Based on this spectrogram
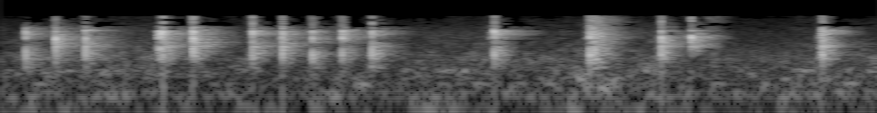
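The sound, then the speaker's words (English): A stressed tomato plant, as a tomato is being pulled from it, gives off a quick, irregular run of sharp, bright clicks and pops, some bunched close together and others spaced apart, with no voices and no other sound. “This is what a tomato plant sounds like as it's stressed out, as a tomato is being pulled from the plant.”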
